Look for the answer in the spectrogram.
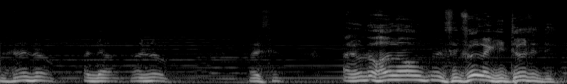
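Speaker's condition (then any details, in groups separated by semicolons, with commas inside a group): Cerebral palsy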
